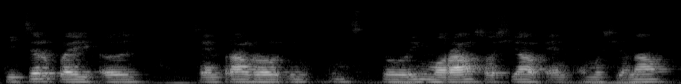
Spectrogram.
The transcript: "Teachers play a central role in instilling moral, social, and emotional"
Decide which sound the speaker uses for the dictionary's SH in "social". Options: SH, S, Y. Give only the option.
S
